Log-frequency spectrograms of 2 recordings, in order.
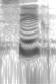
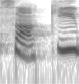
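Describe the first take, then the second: First: One syllable, ending in a 'k' sound. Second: Two syllables, ending in an 'ee' vowel. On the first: This is the common everyday reading. "हम लोग basically सेक pronounce करते हैं" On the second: Some people say it this way. "कुछ लोग इसको साकी भी बोलते हैं"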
